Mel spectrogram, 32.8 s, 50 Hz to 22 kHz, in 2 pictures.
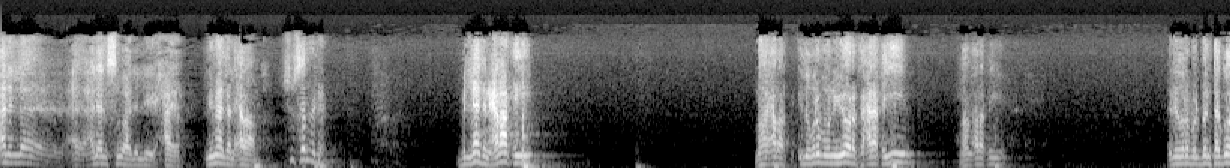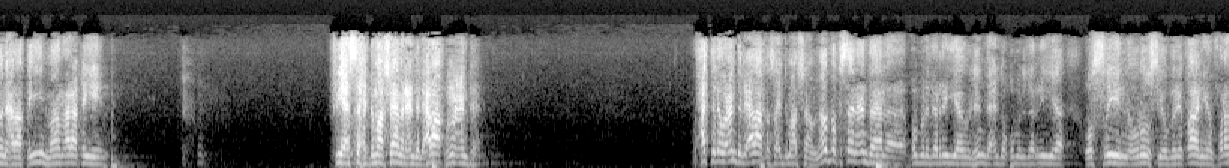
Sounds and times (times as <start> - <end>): Male speech, man speaking: 0.0 - 4.5, 6.1 - 7.2, 10.0 - 12.2, 12.8 - 13.5, 15.6 - 18.0, 20.8 - 22.9, 25.6 - 32.7.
